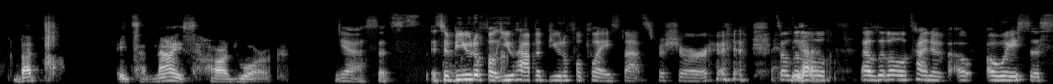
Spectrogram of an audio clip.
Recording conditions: video call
